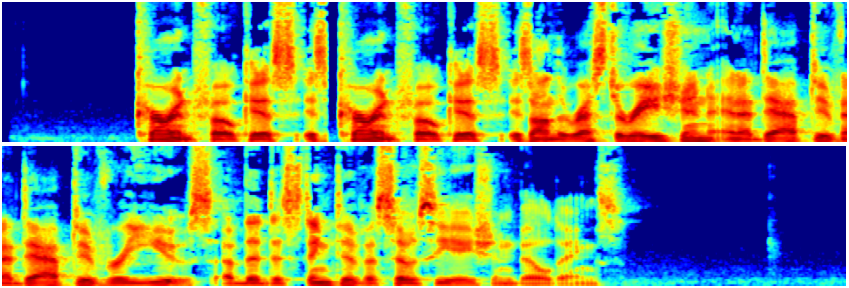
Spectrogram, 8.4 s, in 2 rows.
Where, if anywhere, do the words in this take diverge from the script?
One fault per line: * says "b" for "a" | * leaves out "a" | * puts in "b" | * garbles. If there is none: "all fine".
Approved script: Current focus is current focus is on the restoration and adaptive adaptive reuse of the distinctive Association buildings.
all fine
